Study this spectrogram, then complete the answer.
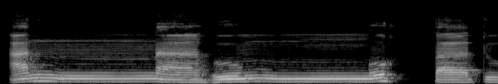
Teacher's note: nun Tasdid dibaca hunah atau mendengung. Ditahan biar tampak mendengung.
